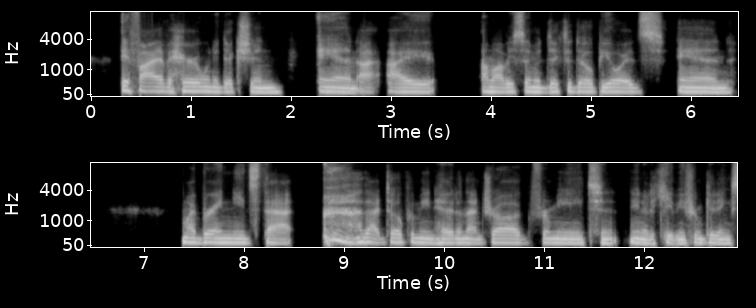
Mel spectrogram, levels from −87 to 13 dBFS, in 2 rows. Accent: American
